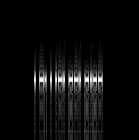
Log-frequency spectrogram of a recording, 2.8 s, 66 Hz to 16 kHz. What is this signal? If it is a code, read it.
Morse code, heard as a keyed tone, about 46 wpm, 700 Hz. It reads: ENERGY
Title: Sentences from Top 900 Words - New Word Drill - 45wpm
